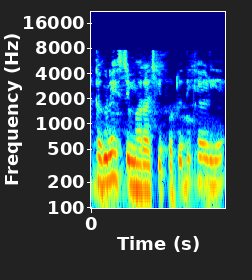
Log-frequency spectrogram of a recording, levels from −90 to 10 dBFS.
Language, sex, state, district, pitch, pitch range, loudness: Rajasthani, female, Rajasthan, Churu, 185 Hz, 165-195 Hz, -17 LUFS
